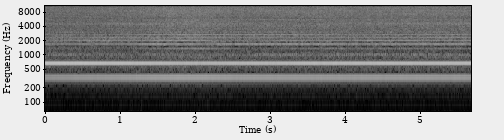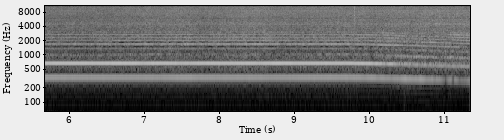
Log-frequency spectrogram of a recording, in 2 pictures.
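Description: IMA 40 thickness planer running empty with a steady, high whine. About ten seconds in it is switched off and the whine starts falling in pitch as the cutterhead coasts down.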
